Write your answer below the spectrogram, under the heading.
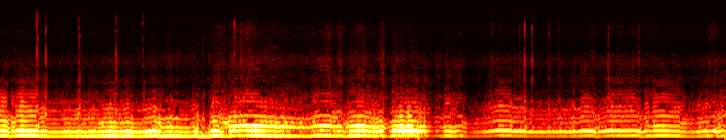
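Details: Deep, continuous droning buzz of a European hornet (Vespa crabro) in the Eifel, the hum briefly shifting in pitch near the middle before settling again.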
